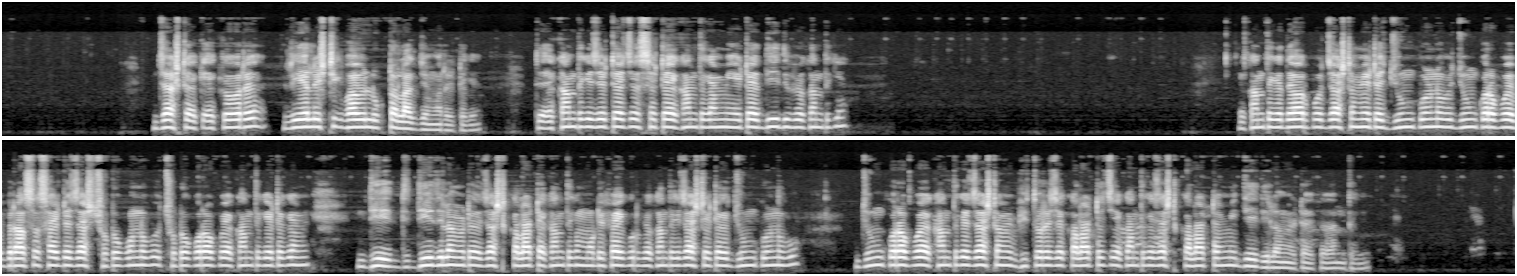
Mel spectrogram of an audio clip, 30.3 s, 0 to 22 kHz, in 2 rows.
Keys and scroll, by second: 10.0 ctrl+KP_Add, 12.4 ctrl+KP_Add, 22.0 ctrl+KP_Add, 24.2 ctrl+KP_Subtract.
